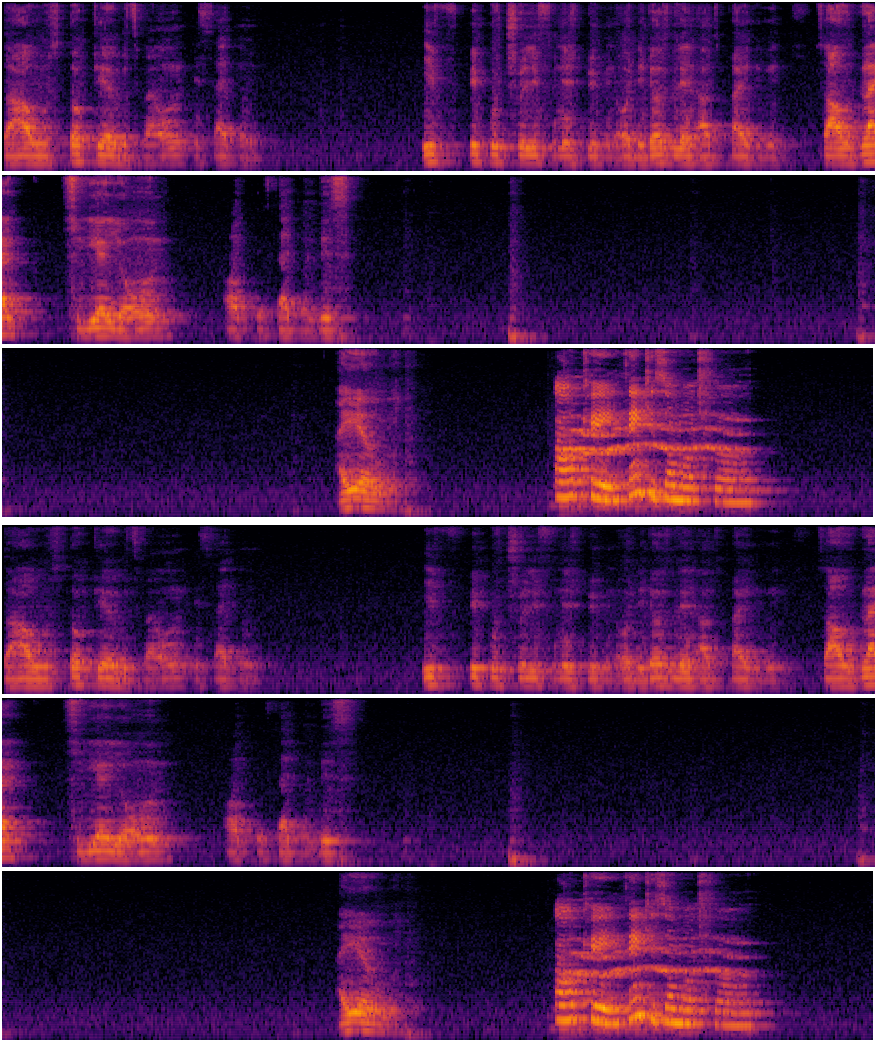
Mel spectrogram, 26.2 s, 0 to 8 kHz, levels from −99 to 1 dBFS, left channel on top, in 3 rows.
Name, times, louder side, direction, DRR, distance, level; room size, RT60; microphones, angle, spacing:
voice 1, 0.0-1.8 2.1-2.5 4.2-4.4 4.7-7.7 8.2-8.9 9.4-10.4 10.9-12.2 13.8-13.9 20.8-21.4, left 3 dB, 80° left, 1.2 m, -34 dB
voice 2, 23.0-24.9, left 1 dB, 30° left, 1.4 m, -25 dB
9.4 x 8.5 x 6.7 m
head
